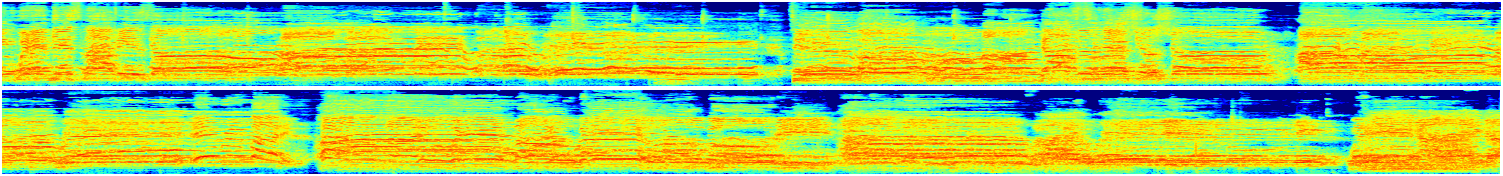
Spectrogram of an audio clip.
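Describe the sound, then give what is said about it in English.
The Letcher County Shape Note Club leads a crowd in a group sing-along before a weekly bluegrass show, voices singing together in loud, full harmony, holding long sustained notes, with brief breaks between phrases and no instruments or talking. “Before the weekly bluegrass show began, the Letcher County Shape Note Club led the crowd in a group sing along.”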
